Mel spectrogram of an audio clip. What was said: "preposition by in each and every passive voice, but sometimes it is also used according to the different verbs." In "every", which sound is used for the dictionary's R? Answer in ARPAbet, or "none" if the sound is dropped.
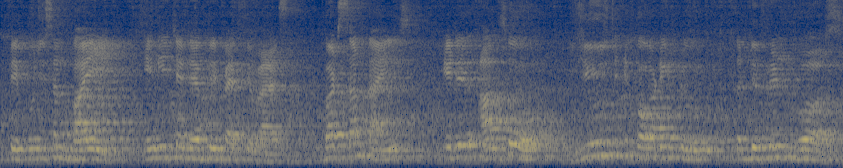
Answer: R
